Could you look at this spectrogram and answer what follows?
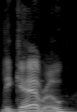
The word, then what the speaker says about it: Ligero: Ligero, meaning lightweight, is pronounced more like Ligero.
